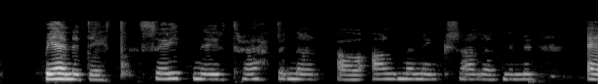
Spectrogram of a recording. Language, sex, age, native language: Icelandic, female, 11, Icelandic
